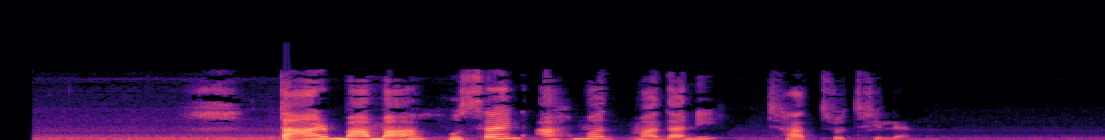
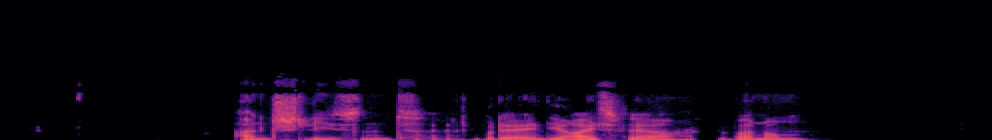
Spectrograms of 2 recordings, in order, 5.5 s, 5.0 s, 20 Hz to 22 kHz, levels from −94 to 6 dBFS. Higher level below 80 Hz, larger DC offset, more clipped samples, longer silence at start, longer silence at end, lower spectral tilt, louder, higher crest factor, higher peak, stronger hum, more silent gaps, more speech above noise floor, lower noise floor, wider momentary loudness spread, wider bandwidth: second, -60 dBFS vs -50 dBFS; neither; neither; second, 0.15 s vs 1.2 s; about the same, 1 s vs 0.95 s; second, -3 dB/octave vs -5 dB/octave; first, -17 LUFS vs -33 LUFS; about the same, 20 dB vs 22 dB; first, 0 dBFS vs -12 dBFS; neither; neither; second, 35 dB vs over 57 dB; second, -53 dBFS vs under -90 dBFS; first, 25 LU vs 11 LU; first, 11.5 kHz vs 9.6 kHz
